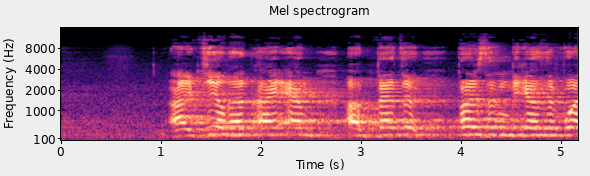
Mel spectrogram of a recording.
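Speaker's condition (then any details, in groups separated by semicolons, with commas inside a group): Traumatic brain injury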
